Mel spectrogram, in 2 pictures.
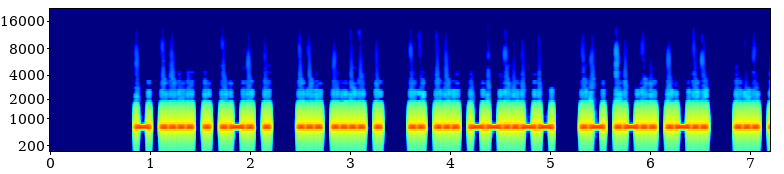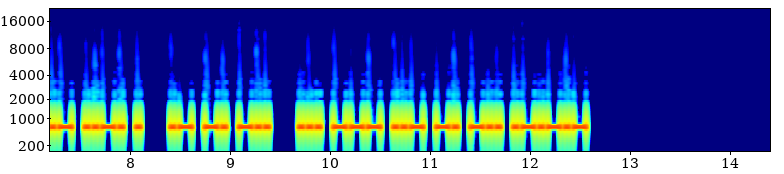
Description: Morse code, heard as a keyed tone, about 28 wpm, 700 Hz. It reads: THERE SHE IS, ALL SAFE AND SOUND.
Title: Sentences from Top 900 Words 28wpm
